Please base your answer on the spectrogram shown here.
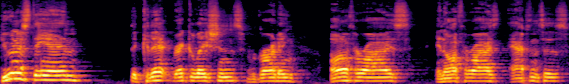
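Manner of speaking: ordinary delivery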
